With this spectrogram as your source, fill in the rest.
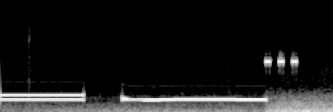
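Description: An electronic tone hums steadily and shifts in pitch.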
